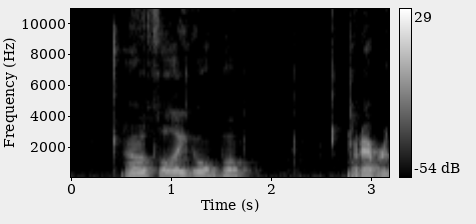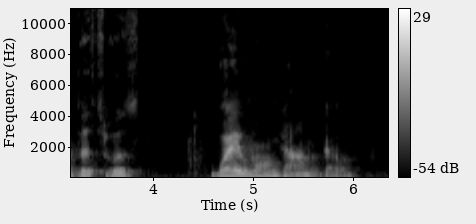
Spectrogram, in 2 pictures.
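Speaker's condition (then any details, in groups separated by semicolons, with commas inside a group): Disability causing slurred speech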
